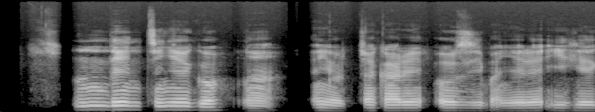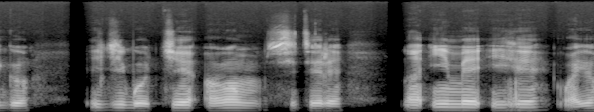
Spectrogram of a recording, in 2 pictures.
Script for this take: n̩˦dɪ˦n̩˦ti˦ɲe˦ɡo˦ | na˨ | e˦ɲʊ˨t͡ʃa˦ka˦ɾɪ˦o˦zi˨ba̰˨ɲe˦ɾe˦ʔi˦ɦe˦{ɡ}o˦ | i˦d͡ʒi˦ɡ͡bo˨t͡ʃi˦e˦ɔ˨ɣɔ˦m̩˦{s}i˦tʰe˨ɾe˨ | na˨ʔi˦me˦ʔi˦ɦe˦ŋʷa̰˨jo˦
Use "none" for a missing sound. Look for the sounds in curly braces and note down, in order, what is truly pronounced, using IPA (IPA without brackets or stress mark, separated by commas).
ɡ, s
